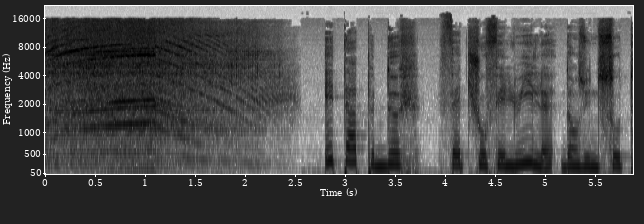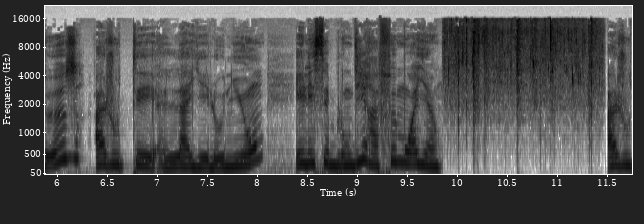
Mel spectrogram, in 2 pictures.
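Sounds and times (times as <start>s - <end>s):
blender pureeing peeled garlic and onion: 0.0s - 2.6s
speech: 2.8s - 10.1s, 11.5s - 11.7s.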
